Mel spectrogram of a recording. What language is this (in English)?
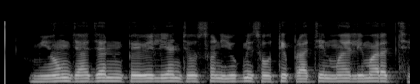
Gujarati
